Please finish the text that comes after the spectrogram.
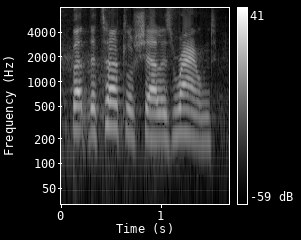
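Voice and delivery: plain reading voice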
